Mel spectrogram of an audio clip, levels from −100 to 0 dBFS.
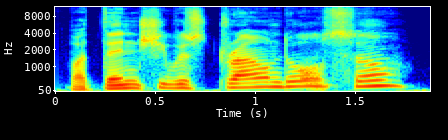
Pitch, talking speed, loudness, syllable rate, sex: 170 Hz, 190 wpm, -18 LUFS, 4.7 syllables/s, male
